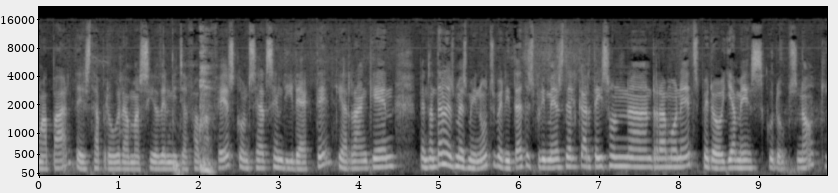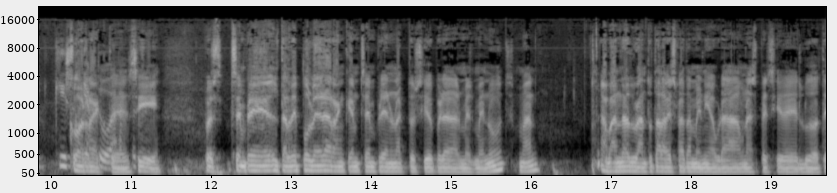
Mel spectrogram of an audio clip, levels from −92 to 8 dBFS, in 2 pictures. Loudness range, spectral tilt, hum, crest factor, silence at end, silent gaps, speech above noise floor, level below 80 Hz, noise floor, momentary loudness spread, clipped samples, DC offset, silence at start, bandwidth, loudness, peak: 3 LU; -3.5 dB/octave; none; 20 dB; 0 s; none; 21 dB; -46 dBFS; -42 dBFS; 6 LU; under 0.1%; under 0.1%; 0 s; 16.5 kHz; -21 LUFS; -2 dBFS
